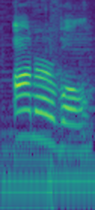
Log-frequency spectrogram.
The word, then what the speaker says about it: honorable: is honorable honorable now the word stress here is on the first syllable honorable not honorable these businessmen are both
